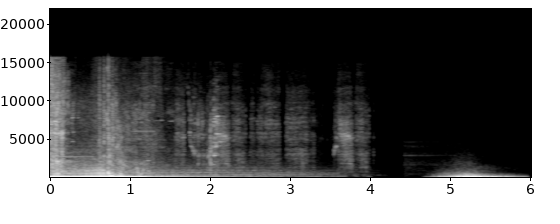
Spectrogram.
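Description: Logo sting sound effect: a deep boom with a rushing, crackling whoosh that fades away over about three seconds, cuts to silence, then a second low swell rises and fades out near the end.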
